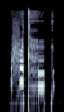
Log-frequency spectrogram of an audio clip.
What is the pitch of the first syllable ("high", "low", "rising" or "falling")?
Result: high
